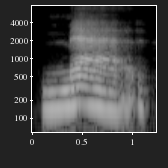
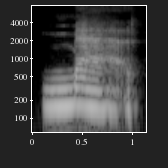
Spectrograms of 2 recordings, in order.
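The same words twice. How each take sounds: No difference in how they are said.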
